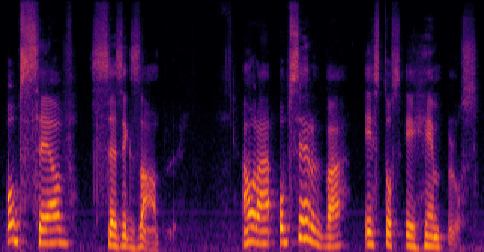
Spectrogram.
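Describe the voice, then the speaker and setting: A man teaching French on a televised class, drilling conjugations slowly and explaining in Spanish. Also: on the high side, dark tone. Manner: slow, deliberate drilling, switching between French and Spanish. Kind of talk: televised language lesson.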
